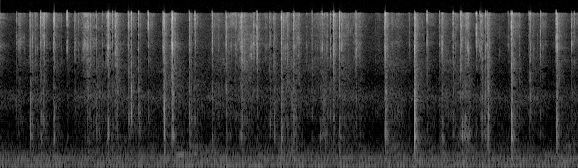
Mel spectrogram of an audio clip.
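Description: A hand with long red nails types quickly on the plastic keys of a silver HP Envy laptop. Rapid, short, dry clicks run continuously over a steady low hum, with a few sharper, louder taps standing out.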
